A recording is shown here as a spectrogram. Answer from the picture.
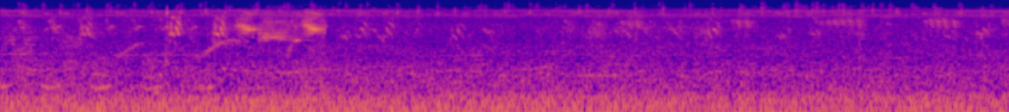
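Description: A bird gives a quick series of short, high-pitched chirps about two to three seconds in, the last one the loudest, over a steady low rumble of background noise.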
